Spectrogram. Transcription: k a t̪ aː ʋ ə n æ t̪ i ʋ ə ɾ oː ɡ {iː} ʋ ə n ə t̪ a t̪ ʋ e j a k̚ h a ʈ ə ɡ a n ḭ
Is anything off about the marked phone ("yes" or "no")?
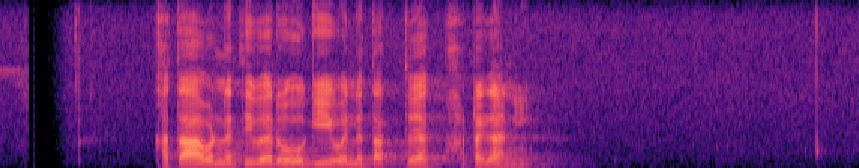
no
